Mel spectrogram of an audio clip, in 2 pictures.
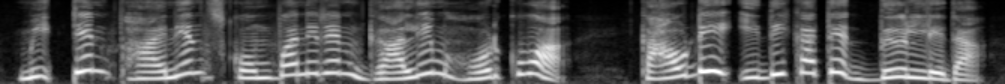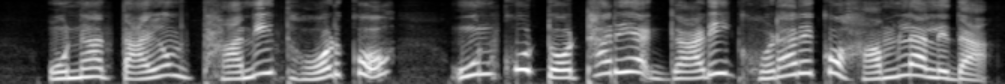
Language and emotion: Santali, angry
